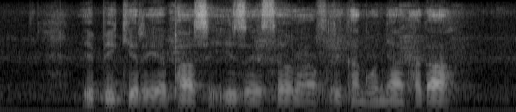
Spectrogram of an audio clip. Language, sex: South Ndebele, male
